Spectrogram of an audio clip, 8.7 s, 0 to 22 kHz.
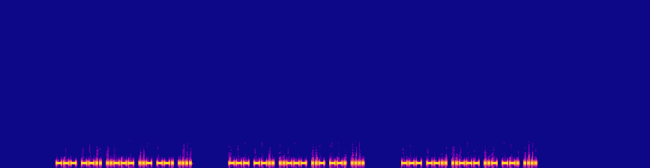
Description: Morse code, heard as a keyed tone, about 47 wpm, 700 Hz. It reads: OZ2UGH OZ2UGH OZ2UGH
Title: DXCC-100 Call Signs - 6 Characters - Repeated 3x - 50wpm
